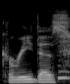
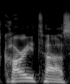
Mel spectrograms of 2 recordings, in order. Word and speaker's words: Caritas: I've been mispronouncing. I think I called it Caritas before, but it's Caritas.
